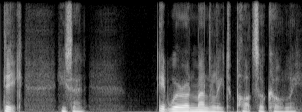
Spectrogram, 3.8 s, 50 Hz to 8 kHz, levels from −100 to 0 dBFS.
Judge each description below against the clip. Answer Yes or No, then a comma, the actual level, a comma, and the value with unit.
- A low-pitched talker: Yes, low, 110 Hz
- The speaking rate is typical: Yes, average, 160 wpm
